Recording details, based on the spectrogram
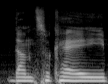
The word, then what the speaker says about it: Dansokey: Danzok, per chi non mastica, anch'io non mastico, che tra l'altro non è neanche inglese, perché si scrive DANSOKEY, danzok, quindi mm-hmm.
